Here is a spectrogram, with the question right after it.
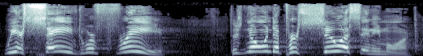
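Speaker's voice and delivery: high, loud rejoicing; jubilant. Acted. Freed people rejoicing after the sea, high and loud. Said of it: "And they burst into song".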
